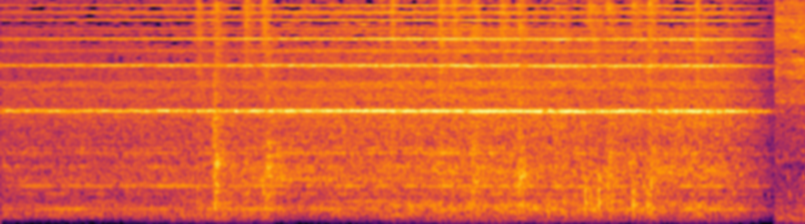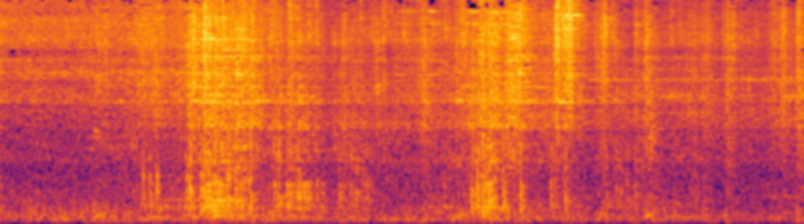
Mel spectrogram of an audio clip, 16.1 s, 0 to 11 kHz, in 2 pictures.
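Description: Rhaetian Railway ABe 8/12 electric railcar running along street track, a steady rumble carrying a steady high-pitched tone that grows a little louder. About eight seconds in the sound cuts off abruptly and is replaced by a different, uneven noise with two louder surges.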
